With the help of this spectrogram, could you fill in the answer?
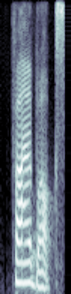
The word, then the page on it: firebox: Indian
